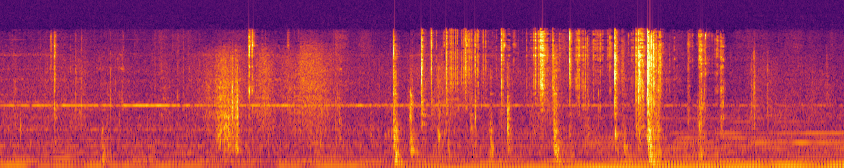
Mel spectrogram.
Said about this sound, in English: He slowly puts both hands out of the window and picks at a piece of the broken glass in the mirror.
